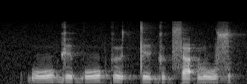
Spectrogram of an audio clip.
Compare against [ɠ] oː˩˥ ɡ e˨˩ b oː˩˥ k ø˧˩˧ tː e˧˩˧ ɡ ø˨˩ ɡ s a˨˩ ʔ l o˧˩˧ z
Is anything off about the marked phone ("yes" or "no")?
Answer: no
